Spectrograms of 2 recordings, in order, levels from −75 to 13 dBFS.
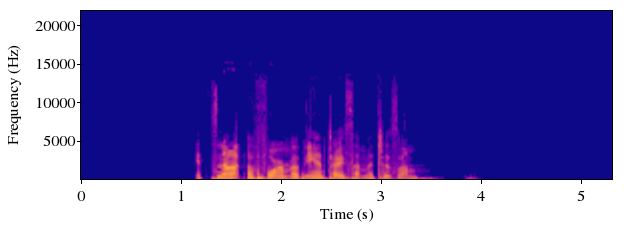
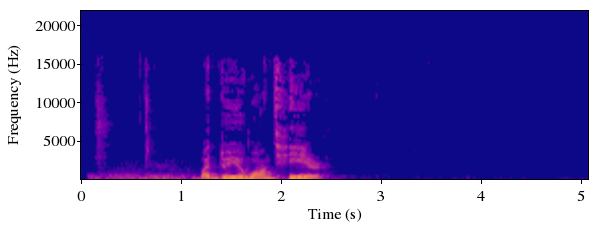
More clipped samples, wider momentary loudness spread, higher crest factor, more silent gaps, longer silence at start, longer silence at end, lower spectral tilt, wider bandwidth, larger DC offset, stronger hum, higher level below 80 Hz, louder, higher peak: neither; second, 19 LU vs 23 LU; about the same, 18 dB vs 16 dB; neither; first, 1.15 s vs 0.15 s; second, 1.4 s vs 2.65 s; about the same, -6 dB/octave vs -5.5 dB/octave; second, 13 kHz vs 16.5 kHz; neither; neither; first, -28 dBFS vs -72 dBFS; first, -15 LUFS vs -20 LUFS; first, -2 dBFS vs -8 dBFS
